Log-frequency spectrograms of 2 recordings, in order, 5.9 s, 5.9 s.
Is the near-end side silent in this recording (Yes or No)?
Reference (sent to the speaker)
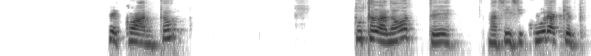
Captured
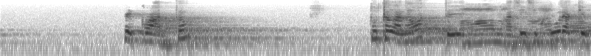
No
